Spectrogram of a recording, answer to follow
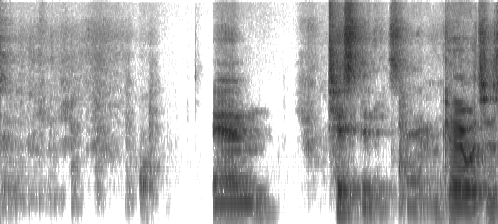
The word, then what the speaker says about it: Antisthenes: Antithenes? I guess that's a quote. That's fucking awesome. Oh, the guy? No, I don't know who the hell that is. Pronounce it. Antisthenes.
